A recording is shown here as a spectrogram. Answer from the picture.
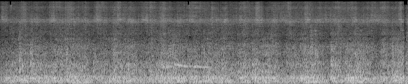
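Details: Loud, steady rumbling machine noise fills the whole stretch, like a vehicle or train running close by.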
